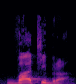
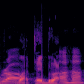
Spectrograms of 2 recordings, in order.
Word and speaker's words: vertebra: You say vertebra, vertebra, not vertebra. Vertebra, common but wrong.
